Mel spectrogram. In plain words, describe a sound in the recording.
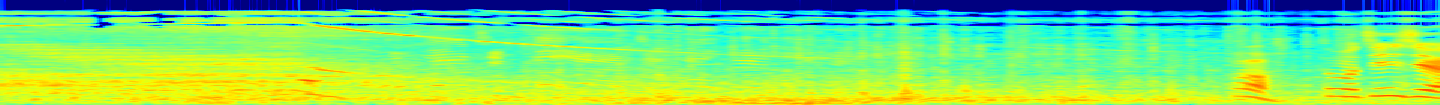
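A small jet engine whines loudly and slowly drops in pitch.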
